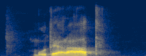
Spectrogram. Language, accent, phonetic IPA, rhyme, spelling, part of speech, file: German, Austria, [modeˈʁaːt], -aːt, moderat, adjective, De-at-moderat.ogg
- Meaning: moderate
